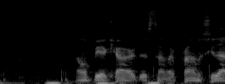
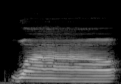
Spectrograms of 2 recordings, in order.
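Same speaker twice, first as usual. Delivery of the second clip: ordinary talk, nothing marked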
